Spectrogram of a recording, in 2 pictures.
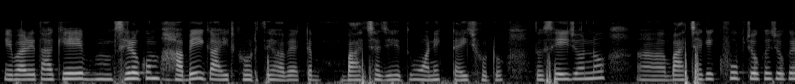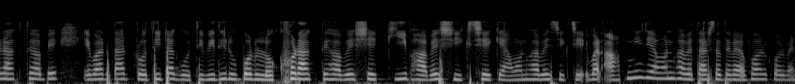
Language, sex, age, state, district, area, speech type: Bengali, female, 18-30, West Bengal, North 24 Parganas, urban, spontaneous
